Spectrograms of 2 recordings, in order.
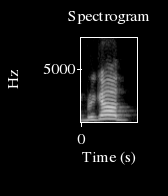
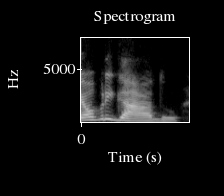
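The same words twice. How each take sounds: First: The final vowel is reduced or dropped. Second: The final vowel is clearly pronounced as u. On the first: This is the casual everyday form. "lots of people say obrigado" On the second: This is the careful standard form. "the proper way of speaking"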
